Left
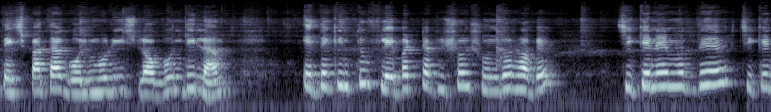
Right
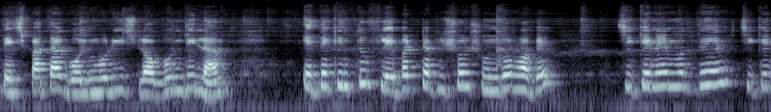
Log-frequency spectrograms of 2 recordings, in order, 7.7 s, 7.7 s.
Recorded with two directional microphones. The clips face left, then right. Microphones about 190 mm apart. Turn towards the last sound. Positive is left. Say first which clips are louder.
# left 2 dB
turn(degrees=20)  # may be behind; listen again after turning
